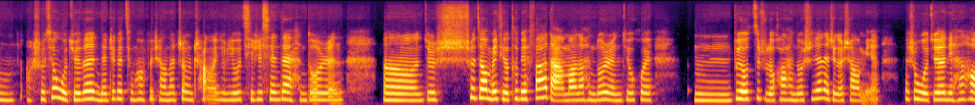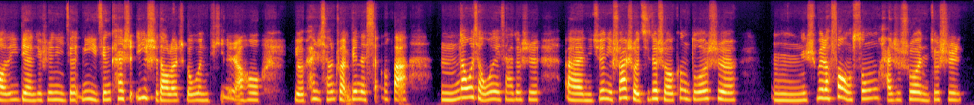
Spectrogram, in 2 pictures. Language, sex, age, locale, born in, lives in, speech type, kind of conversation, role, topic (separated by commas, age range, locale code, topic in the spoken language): Chinese, female, 25-29, zh-CN, China, United States, conversation, advice, advisor, 如何在临睡前摆脱刷屏习惯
